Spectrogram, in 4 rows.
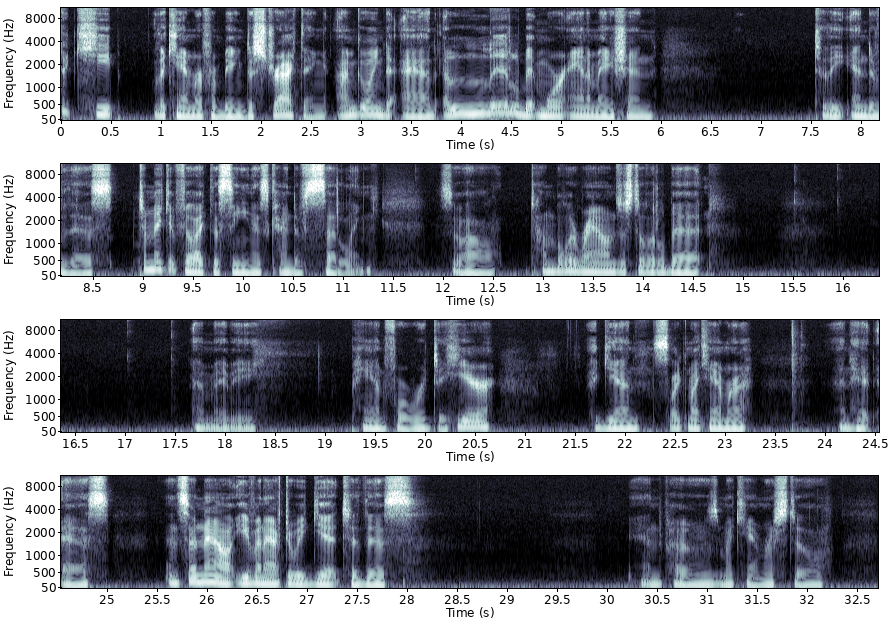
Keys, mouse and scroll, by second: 3.5 click, 11.7 alt+click, 14.6 alt+middle click, 16.0 alt+click, 17.5 alt+middle click, 22.0 click, 23.7 s, 24.8 click.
